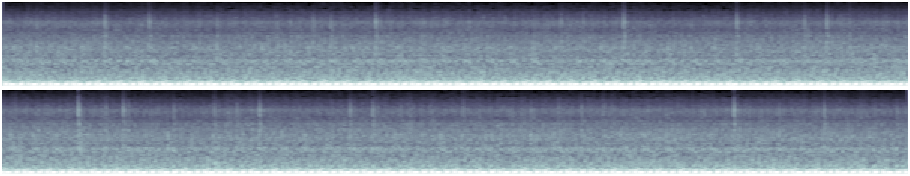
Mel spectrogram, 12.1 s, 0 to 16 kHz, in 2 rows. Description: 2018 MUSTANG GT MOTOR NOISE ENGINE RATTLE ON ITS SECOND MOTOR FORD ALREADY REPLACED THE MOTOR ONCE AND NOW THE SECOND MOTOR IS MAKING TAPPING/KNOCKING SOUND WITH ONLY 1200 MILE ON IT. CAR IS BACK AT THE DEALER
